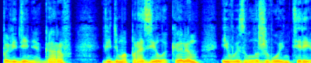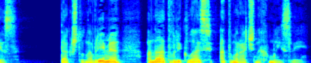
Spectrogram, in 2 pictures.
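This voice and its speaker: A man reading a fantasy novel aloud as an audiobook narrator, expressive and doing voices for the characters. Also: lowish voice, moderate pace, slightly rough. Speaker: audiobook reader.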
